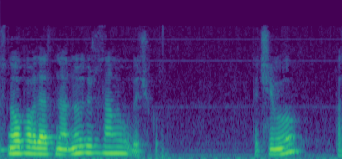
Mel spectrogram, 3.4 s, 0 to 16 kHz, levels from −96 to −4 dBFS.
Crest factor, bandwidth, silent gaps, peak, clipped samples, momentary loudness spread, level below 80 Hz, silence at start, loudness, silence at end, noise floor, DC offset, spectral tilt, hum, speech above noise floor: 18 dB; 7.8 kHz; none; -12 dBFS; under 0.1%; 16 LU; -60 dBFS; 0 s; -28 LUFS; 0 s; -58 dBFS; under 0.1%; -10 dB/octave; none; 30 dB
